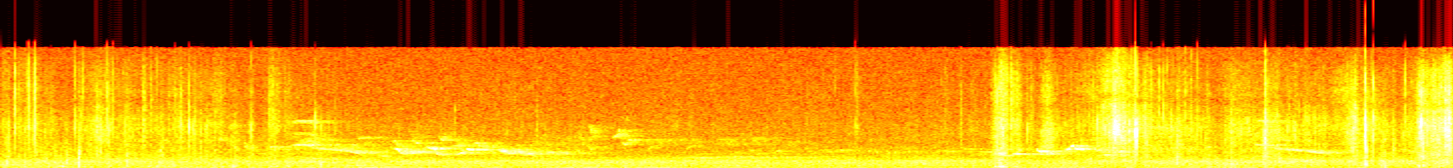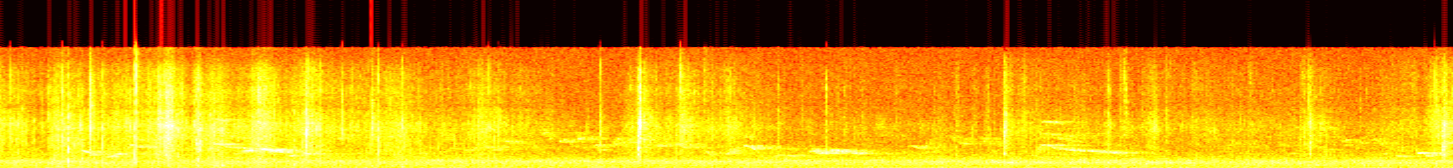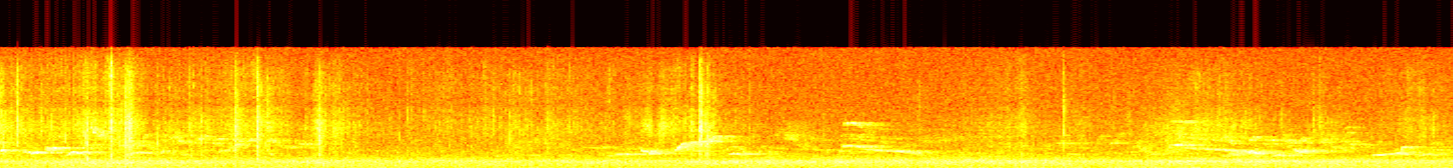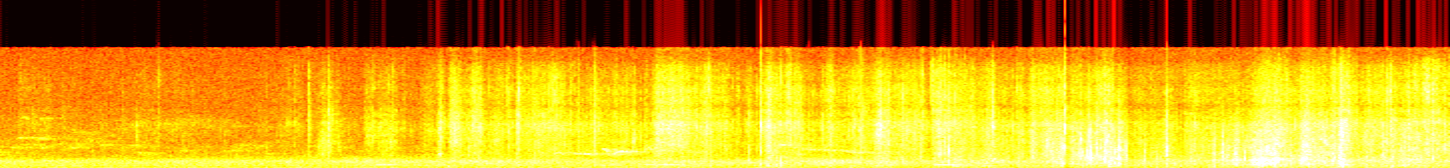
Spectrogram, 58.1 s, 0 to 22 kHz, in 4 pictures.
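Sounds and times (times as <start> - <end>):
twigs and leaves crackling: 0.0 - 3.6, 9.5 - 36.6, 38.8 - 58.0.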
